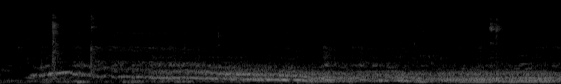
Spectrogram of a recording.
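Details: Indoors, a jealous, angry female cat defending her home from intruding kittens holds a long, steady, low moaning growl with a slowly wavering pitch that runs through almost the whole stretch. A few sharp clicks sound over it.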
